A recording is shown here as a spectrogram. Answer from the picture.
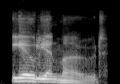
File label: "Aeolian mode", British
